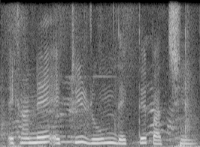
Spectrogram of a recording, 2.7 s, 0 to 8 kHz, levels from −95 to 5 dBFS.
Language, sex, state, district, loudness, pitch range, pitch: Bengali, female, West Bengal, Cooch Behar, -15 LUFS, 205-255 Hz, 240 Hz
